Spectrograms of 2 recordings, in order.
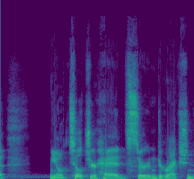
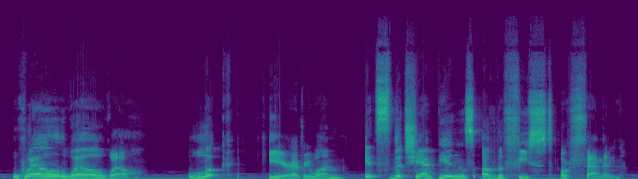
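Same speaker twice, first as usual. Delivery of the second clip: taunting, mocking, sarcastic swooping sing-song; 2 semitones higher than usual. Voicing a character greeting the champions in mock welcome: sarcastic. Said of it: "he sarcastically takes a bow".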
